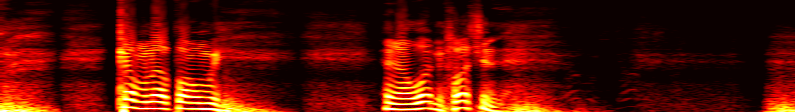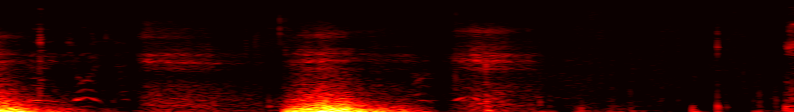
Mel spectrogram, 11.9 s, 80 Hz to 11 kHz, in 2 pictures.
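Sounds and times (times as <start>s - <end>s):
man breathing heavily: 0.0s - 0.9s, 1.5s - 11.1s.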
